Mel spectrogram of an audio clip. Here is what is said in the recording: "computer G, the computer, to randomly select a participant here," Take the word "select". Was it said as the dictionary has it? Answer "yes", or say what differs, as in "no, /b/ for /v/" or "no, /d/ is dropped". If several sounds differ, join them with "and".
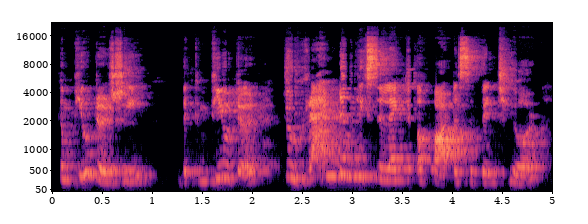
yes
